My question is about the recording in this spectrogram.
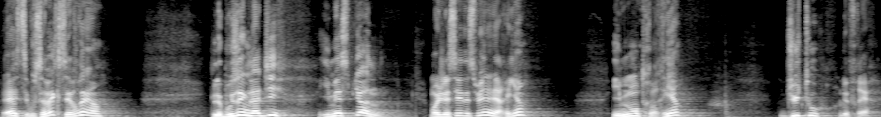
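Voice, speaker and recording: A young man streaming a game live, slangy and joking, swinging from low mumbling to excited shouting. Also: normal speed, pauses often. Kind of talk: live gaming stream chatter.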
